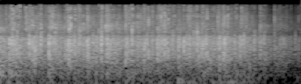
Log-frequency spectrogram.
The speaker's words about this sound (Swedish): En varm applåd, varsågoda frågor.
